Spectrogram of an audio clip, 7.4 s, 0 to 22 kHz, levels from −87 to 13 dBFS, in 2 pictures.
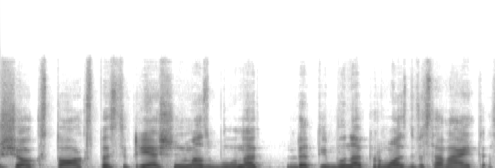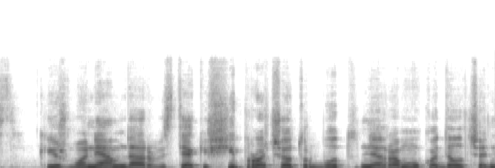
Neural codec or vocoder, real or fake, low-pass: codec, 44.1 kHz, 7.8 kbps, DAC; fake; 14.4 kHz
